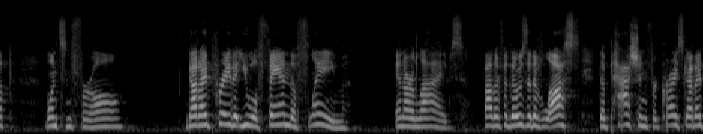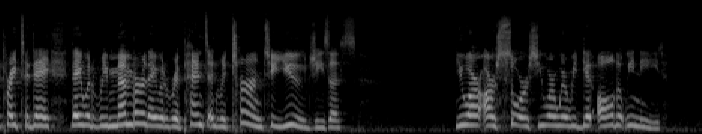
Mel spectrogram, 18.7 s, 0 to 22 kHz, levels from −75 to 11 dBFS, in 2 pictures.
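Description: Computer activity noise runs from 8.50 to 10.50 s in this speech clip, after "that have lost the" and before "remember they would repent". It is a faint buzz pulsing roughly 500 times a second, far beneath the voice, produced when the computer's changing load disturbs the audio circuit's shared ground.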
